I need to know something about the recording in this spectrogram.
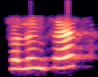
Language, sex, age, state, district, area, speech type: Tamil, female, 30-45, Tamil Nadu, Dharmapuri, rural, conversation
